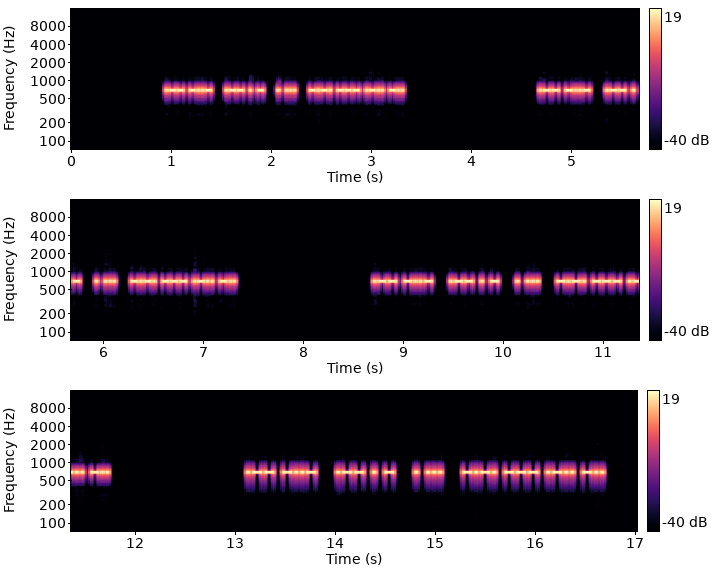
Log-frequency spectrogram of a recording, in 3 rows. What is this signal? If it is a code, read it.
Morse code, heard as a keyed tone, about 50 wpm, 700 Hz. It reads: WX WET ES COLD WX WET ES COLD WX WET ES COLD WX WET ES COLD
